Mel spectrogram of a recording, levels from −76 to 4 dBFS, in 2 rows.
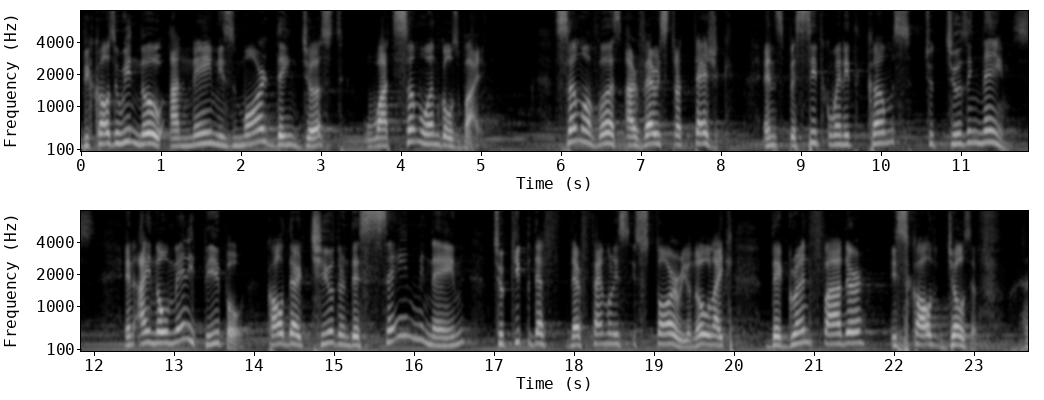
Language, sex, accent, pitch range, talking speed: English, male, Brazilian, 170-215 Hz, 130 wpm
